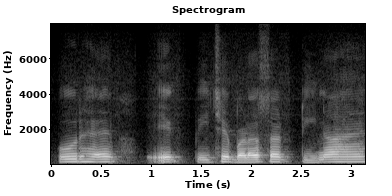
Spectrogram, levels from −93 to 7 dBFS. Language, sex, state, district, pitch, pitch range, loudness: Hindi, male, Bihar, Saharsa, 140 Hz, 130-145 Hz, -16 LUFS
